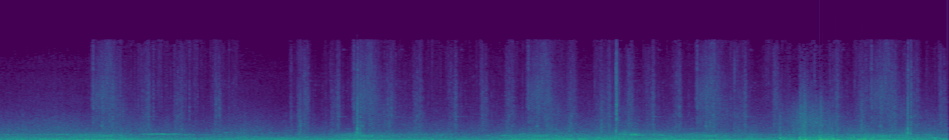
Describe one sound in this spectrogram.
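A spell hums and shimmers softly.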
